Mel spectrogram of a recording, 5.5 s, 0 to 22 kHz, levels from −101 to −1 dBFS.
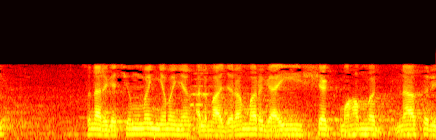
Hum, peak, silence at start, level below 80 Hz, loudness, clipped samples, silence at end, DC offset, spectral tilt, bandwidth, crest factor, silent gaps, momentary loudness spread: none; -6 dBFS; 0 s; -46 dBFS; -21 LUFS; under 0.1%; 0 s; under 0.1%; -10 dB/octave; 4.1 kHz; 16 dB; none; 20 LU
